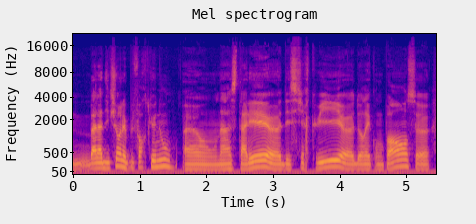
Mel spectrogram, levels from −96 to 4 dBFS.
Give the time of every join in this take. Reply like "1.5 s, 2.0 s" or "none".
none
